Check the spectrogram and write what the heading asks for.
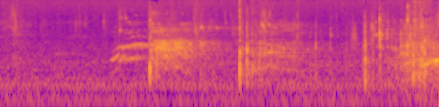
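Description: Tennis ball struck by rackets: a serve hit with a player's short grunt, then sharp return and rally hits about a second apart, three in all.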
